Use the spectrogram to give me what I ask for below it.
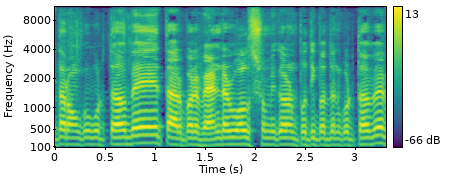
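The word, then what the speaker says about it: van der Waals: ভ্যান্ডার ওয়ালস শব্দটা এরকম, ভ্যান ডার ওয়ালস আলাদা শব্দ, ইংরেজিতে বানানটা হচ্ছে ভ্যান ডার ওয়ালস, WAALS। এটাকে আমাদের বইতে লেখে ভ্যান্ডার ভ্যান্ডার ওয়ালস। এটা ঠিক না, একজন বিজ্ঞানীর নাম, যথেষ্ট সম্মান করে বলা উচিত।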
